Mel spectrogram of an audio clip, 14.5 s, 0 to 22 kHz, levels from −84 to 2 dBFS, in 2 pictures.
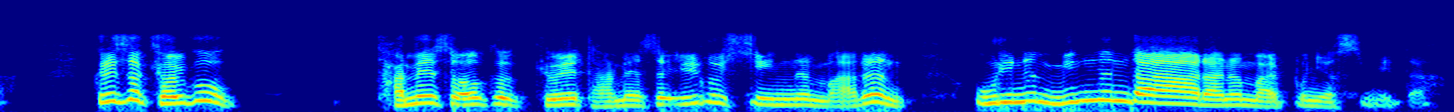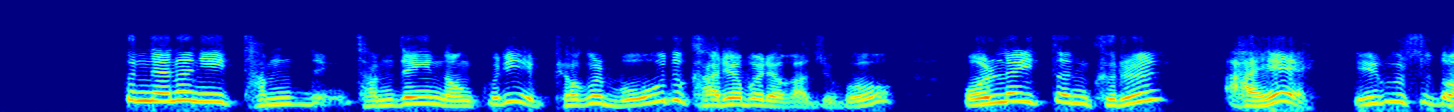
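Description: From 2.16 to 5.68 s, and again from 13.54 s to the end, the speech turns rough and synthetic with no gap or band change, a classic AMR rate drop. It sounds like the link fell from 23.85 to 6.6 kbit/s, trading detail for error protection.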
